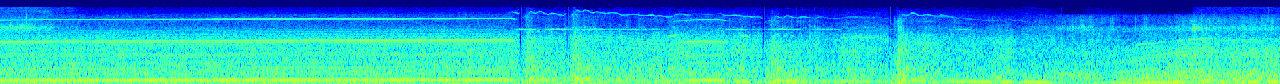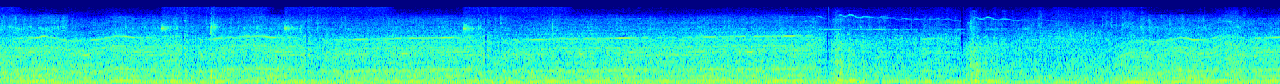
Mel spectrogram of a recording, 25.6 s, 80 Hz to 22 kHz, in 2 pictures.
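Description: A Hyundai i20 WRC rally car engine in Richard Burns Rally revs hard and steadily, with pitch rising through the gears and dropping sharply at each shift, a loud continuous drone heard alone.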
